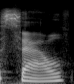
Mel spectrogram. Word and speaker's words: salve: One is a salve.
